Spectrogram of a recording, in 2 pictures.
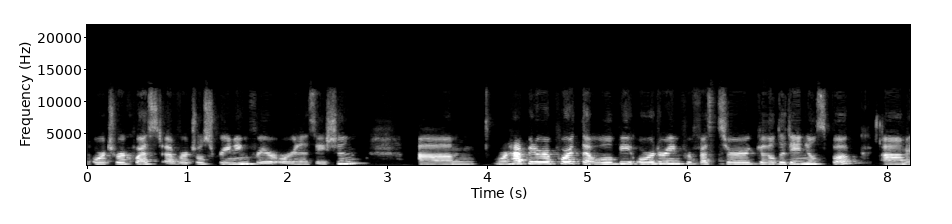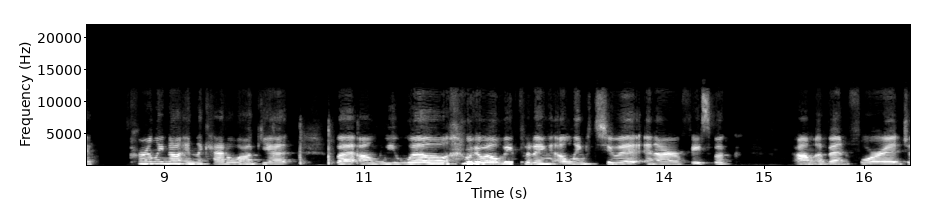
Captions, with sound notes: or to request a virtual screening for your organization. We're happy to report that we'll be ordering Professor Gilda Daniel's book. Currently not in the catalog yet, (clapping) but we will (chuckles) be putting a link to it in our Facebook event for it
